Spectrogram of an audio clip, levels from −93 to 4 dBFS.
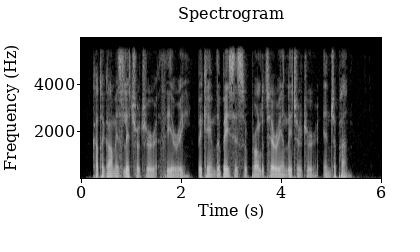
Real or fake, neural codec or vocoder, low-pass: real; none; 5.4 kHz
